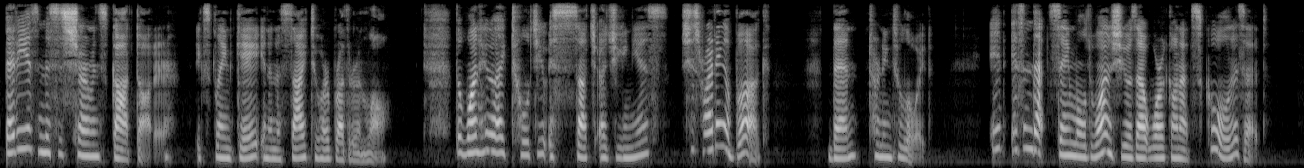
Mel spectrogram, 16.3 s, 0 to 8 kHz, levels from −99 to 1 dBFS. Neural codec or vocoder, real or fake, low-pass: none; real; 7.2 kHz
